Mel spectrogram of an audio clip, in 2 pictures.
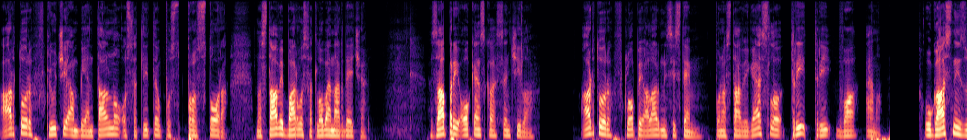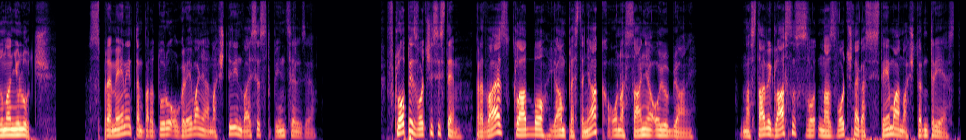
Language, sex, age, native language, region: Slovenian, male, 18-29, Slovenian, Drava region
